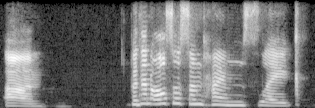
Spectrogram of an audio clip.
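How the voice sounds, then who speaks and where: A middle-aged woman, a guest author giving halting, reflective answers in a casual interview over a headset. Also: on the high side, very animated, bright, forceful tone, dry recording. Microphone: headset on a video call.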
